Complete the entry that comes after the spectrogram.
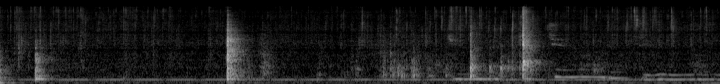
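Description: Olive oil warming in a frying pan on a home stove, with a soft steady sizzle and a few sharp utensil clatters and knocks spaced through it.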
